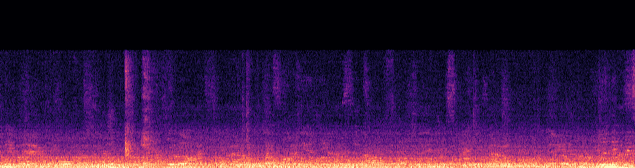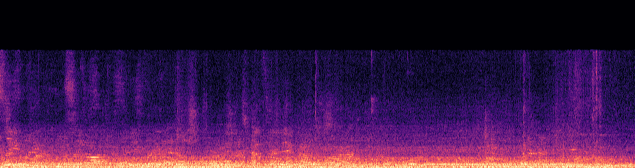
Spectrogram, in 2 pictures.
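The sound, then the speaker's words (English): A boat's engine rumbles steadily as the vessel eases in to dock and is tied up, with a continuous low drone, brief knocks and faint background voices. “Okay, let him get the boat tied up here now in just a moment or two, and we're going to let you get off.”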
